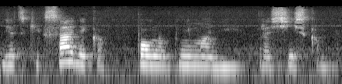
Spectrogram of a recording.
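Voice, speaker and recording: A calm-toned woman at a fairly slow pace, with noticeable background noise behind her. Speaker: emigrant sharing life abroad. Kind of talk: interview.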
